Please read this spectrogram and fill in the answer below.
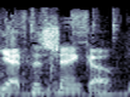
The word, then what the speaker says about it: Yevtushenko: Yevtushenko. – Yeah, let me help you with that. – Yevtushenko.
